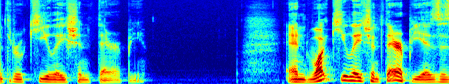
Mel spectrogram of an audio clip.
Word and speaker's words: chelation: But there's even detox protocols, and I'm going to get passionate here, called chelation therapy. Has anyone ever heard of chelation therapy? Spelled with C-H-E, chelation therapy.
